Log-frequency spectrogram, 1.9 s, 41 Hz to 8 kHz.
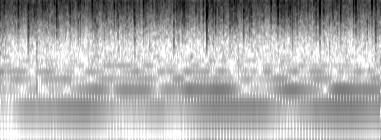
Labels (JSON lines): {"label": "biophony, midshipman", "recorder": "SoundTrap 500"}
